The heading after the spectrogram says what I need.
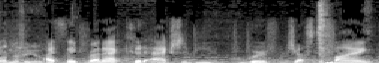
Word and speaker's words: Rennac: Yeah, that's how you pronounce his name. Rennac.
